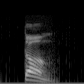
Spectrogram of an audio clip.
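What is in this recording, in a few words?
"deng" fourth tone, Chinese; Chinese Surnames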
